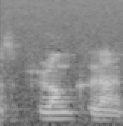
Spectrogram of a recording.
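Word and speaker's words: Splunk: 발음이 좀 이상하죠. 스플렁크라는 발음이 회사 이름으로는 좀 특이한데요. 스필렁크라고 하는 이제 동굴을 탐험하다라는 단어를 이를 빼서 이제 고유명사를 만들었습니다.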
